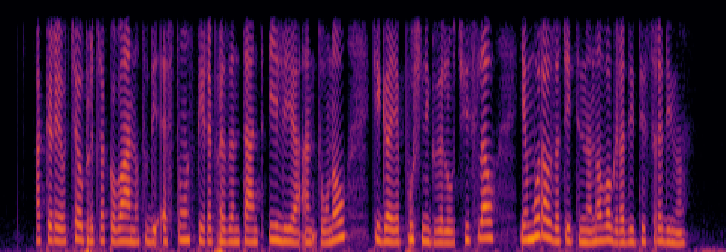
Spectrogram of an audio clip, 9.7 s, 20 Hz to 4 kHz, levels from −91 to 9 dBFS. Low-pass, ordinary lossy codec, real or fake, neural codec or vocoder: 3.6 kHz; none; fake; autoencoder, 48 kHz, 32 numbers a frame, DAC-VAE, trained on Japanese speech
